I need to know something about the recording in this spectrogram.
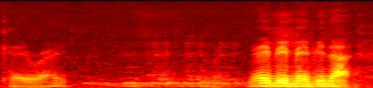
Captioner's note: laughing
